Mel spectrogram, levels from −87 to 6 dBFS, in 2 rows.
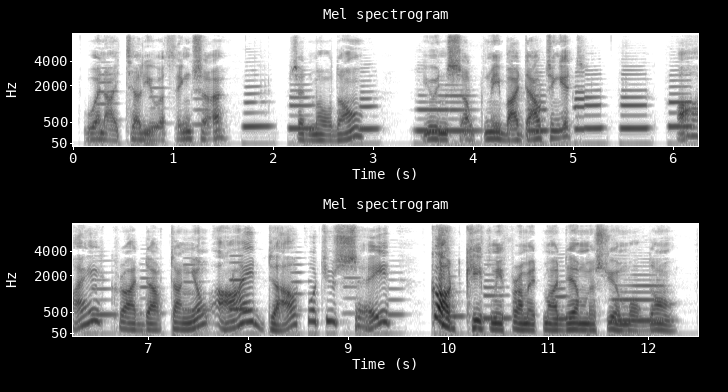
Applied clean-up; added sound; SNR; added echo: neural mask model RNNoise.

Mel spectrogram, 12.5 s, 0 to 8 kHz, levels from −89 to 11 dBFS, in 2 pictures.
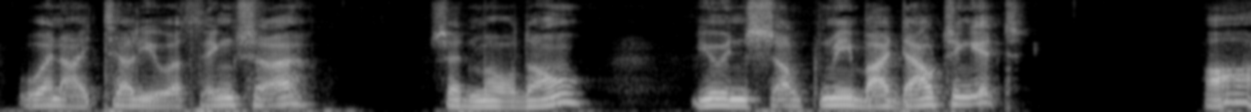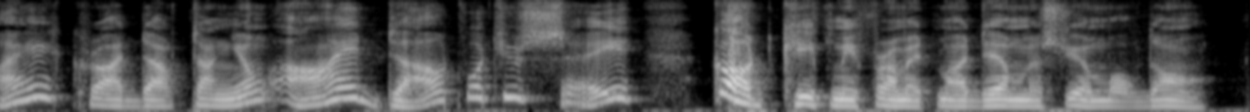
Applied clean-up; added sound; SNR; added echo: neural mask model Resemble Enhance denoiser.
